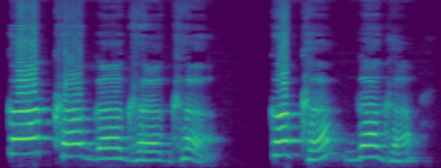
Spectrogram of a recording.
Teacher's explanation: याचा उच्चार कंठातून होतो म्हणून याला म्हणायचं कंठ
